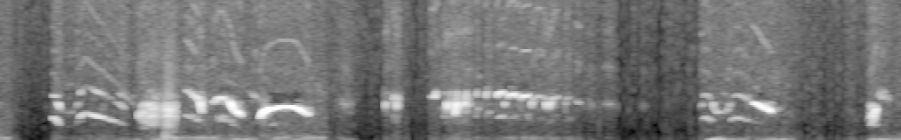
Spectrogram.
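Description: Crested lark giving liquid, slurred whistles, rising and falling notes in quick short bursts with brief pauses, over faint low thumps.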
